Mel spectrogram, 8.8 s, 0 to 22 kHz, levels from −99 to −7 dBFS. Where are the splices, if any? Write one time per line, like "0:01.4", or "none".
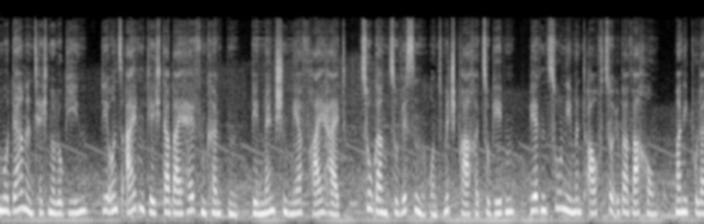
none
